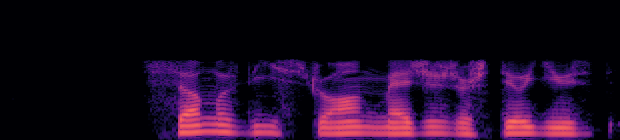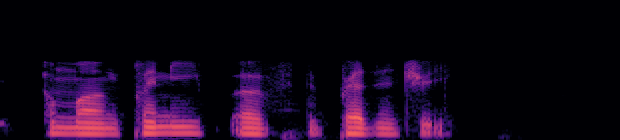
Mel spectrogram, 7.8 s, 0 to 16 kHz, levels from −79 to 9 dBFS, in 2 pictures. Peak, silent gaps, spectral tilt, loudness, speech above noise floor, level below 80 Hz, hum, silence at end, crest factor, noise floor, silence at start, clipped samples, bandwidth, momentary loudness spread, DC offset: -8 dBFS; none; -12 dB/octave; -25 LUFS; 58 dB; -60 dBFS; none; 1.15 s; 20 dB; -83 dBFS; 0.95 s; under 0.1%; 3.8 kHz; 11 LU; under 0.1%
